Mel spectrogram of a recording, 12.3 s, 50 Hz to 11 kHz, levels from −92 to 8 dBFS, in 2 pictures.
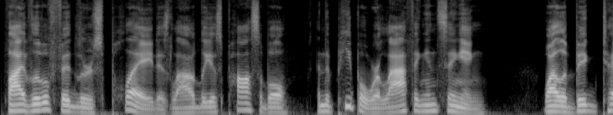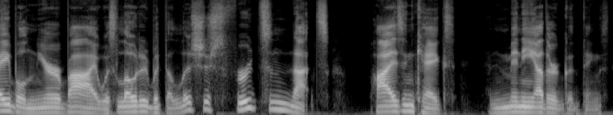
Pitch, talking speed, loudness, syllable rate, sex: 110 Hz, 185 wpm, -23 LUFS, 5.2 syllables/s, male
